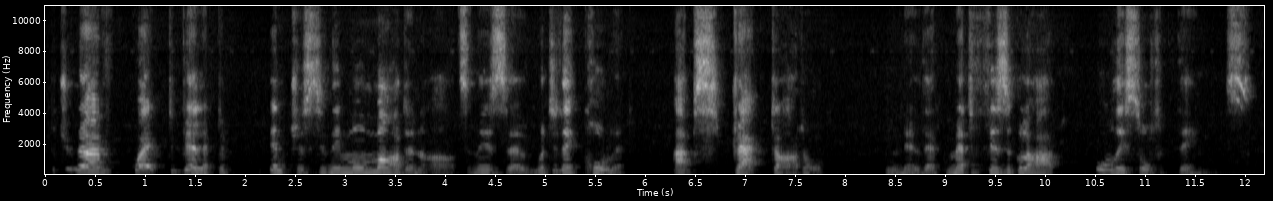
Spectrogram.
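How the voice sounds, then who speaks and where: A refined gentleman spirit guide acted by a man as a trance seance medium chats politely and reminisces. The voice is creaky and husky with a bright edge, full of old-world courtesy. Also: high-pitched, animated, measured pace, heavily acted, poor audio. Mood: genial, musing. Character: chatty cultured gentleman spirit guide, London art patron.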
